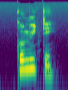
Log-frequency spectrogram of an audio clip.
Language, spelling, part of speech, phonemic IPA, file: French, commuter, verb, /kɔ.my.te/, Fr-commuter.ogg
- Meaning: 1. to commute 2. to switch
